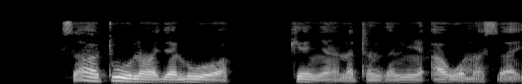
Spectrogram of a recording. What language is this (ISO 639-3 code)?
swa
